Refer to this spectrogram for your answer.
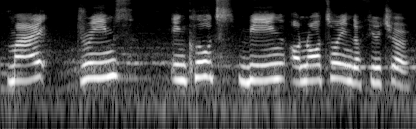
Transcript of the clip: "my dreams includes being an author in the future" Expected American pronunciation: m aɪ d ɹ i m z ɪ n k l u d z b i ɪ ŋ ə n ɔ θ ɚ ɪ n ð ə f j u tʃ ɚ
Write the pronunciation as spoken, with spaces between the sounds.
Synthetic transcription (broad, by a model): m aɪ d ɹ i m s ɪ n k l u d s b i ɪ ŋ ə n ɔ t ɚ ɪ n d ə f j u tʃ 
